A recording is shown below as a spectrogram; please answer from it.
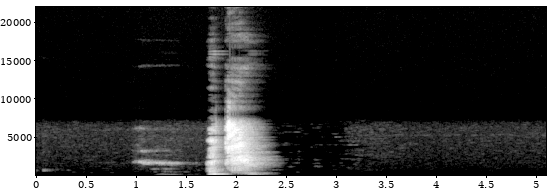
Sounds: Sneeze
